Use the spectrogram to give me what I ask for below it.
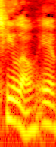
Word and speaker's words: helo: No, it's pronounced Hilo for helicopter. – Really? H-E-L-O? Not H-E-L-I-O? – No, it's too complicated.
